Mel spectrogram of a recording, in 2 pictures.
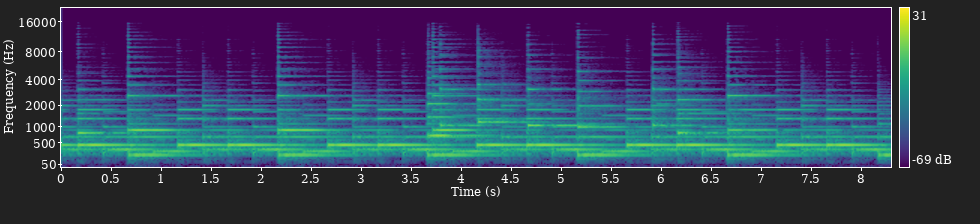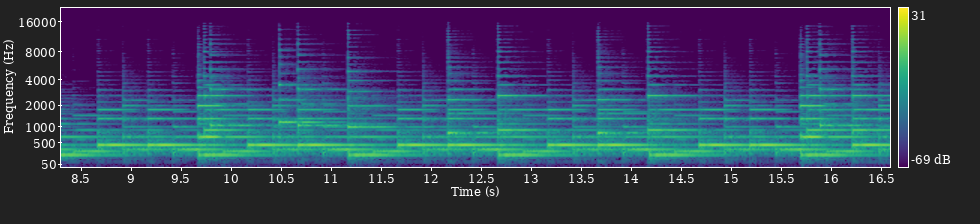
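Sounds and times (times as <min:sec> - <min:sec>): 
travel harp: 0:00.0 - 0:16.5.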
